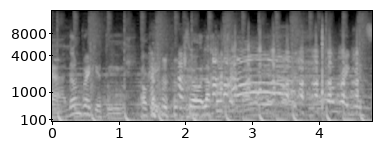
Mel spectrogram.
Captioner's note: laughing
